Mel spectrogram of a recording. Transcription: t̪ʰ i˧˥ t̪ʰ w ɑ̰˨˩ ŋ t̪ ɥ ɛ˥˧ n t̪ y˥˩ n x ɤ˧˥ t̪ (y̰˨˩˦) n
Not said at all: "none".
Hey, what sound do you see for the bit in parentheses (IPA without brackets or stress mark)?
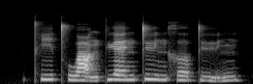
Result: y̰˨˩˦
